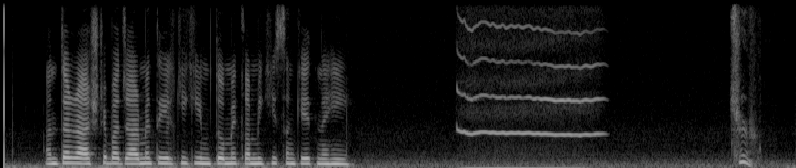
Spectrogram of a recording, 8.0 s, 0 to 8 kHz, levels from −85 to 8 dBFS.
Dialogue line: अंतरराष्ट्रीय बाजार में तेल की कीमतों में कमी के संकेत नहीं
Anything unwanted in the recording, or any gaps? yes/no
yes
